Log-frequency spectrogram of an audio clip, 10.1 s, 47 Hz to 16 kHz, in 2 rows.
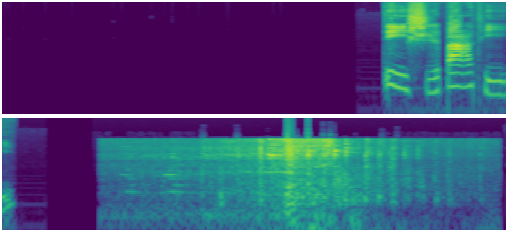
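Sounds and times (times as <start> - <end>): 
speech: 3.8 - 5.2
train wheels clattering on rails: 6.0 - 10.0.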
